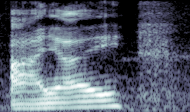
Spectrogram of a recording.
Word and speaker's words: aye-aye: One of the more recent ones I turned into was it's a lemur called an eye. You can Google it if you don't know what an eye is. It's spelled AYE-AYE.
